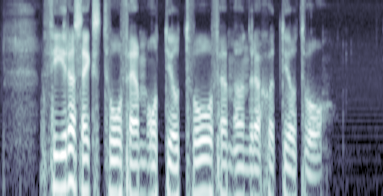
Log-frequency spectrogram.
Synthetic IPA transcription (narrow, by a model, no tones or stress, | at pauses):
fyːɾasɛkst̪ʰvoːfɛmɔt̪ːɪʊt̪ʰvoːfɛmhɵnd̪ɾaɧɵt̪ːɪʊt̪ʰvoː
